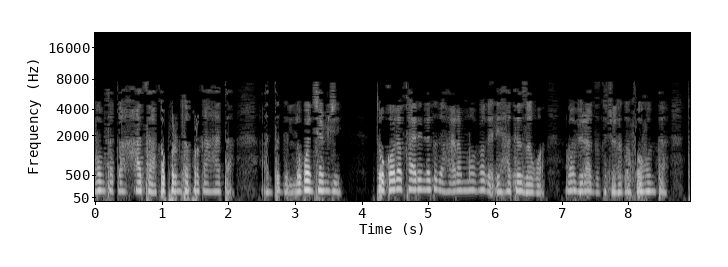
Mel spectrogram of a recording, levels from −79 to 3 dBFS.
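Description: Speech whose whole length sounds dull and smeared with a warbling, fizzy edge on sibilants, likely from heavy AAC compression at a low bitrate in the region of 16 kbps. A spectrogram shows nothing above 7.6 kHz. Pre-echo appears three times: a short hiss fills the gap just ahead of a sharp onset at 0.70–0.75 s, at 1.28–1.31 s before "pira ka", and at 6.23–6.29 s before "ozagiwa mi vira gi". Each one is a 33–54 ms smear of low-level noise that the waveform shows rising before the attack, because the transform spreads its quantisation noise back through the whole block.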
